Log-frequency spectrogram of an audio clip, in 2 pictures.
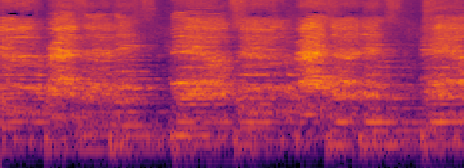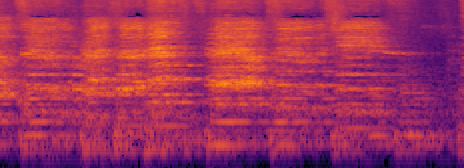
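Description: Children's choir singing together in phrases over steady instrumental accompaniment.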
